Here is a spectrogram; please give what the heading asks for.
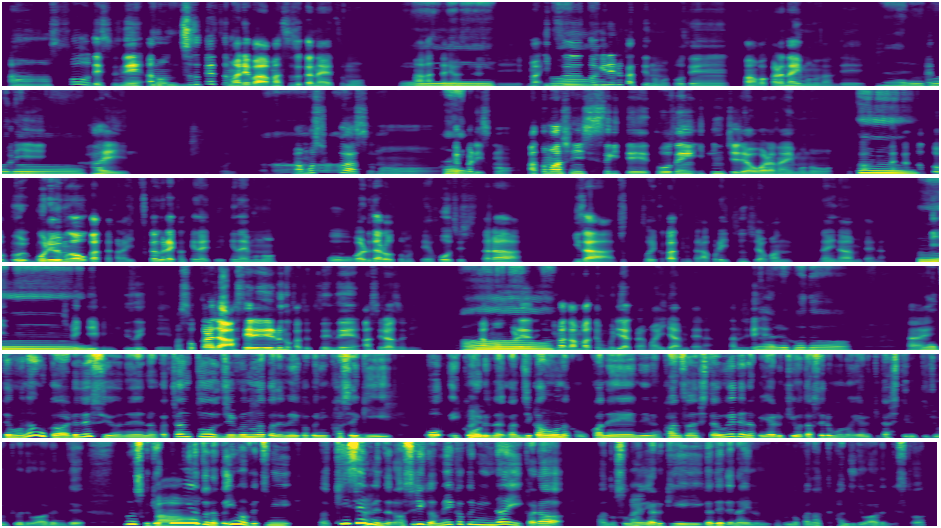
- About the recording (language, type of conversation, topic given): Japanese, advice, 締め切りが近いのに作業の手が止まってしまうのはなぜですか？
- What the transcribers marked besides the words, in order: other background noise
